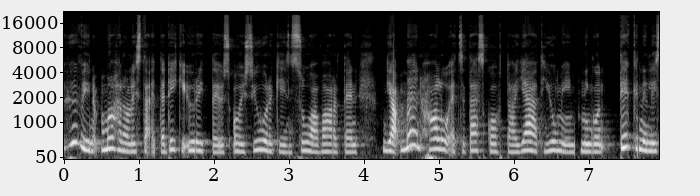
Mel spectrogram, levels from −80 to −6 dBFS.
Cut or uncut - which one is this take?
cut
